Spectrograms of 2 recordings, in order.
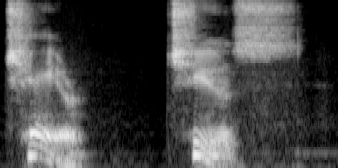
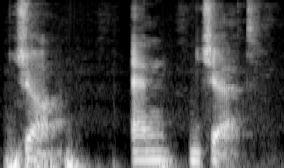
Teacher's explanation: sh is a voiceless affricate, while the sound j is a voiced affricate · both sounds are post-alveolar, which means we created them with the tongue behind the alveolar ridge. Yeah, the alveolar ridge is part of the palate just behind your upper teeth before the hard palate. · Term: affricates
